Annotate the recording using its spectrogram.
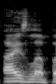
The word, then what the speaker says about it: Aisla: Okay, already I hate it because it's pronounced Aisla, but like, it sounds weird. It should be Isla. Like, if you pronounce that in English, that name is pronounced Isla. The S is silent.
